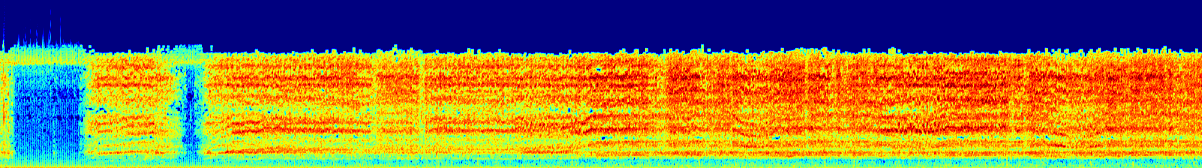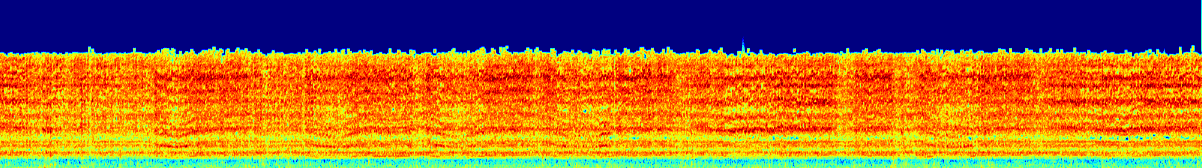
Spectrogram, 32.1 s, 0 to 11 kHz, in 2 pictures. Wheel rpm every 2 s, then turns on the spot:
50, 110, 160, 170, 230, 220, 220, 230, 230, 230, 220, 220, 220, 220, 220, 230.
none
